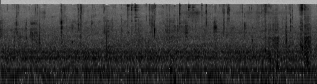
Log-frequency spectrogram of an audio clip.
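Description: Close-miked eating sounds: chewing and small wet mouth clicks as rice is eaten by hand, with a faint steady low hum underneath.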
